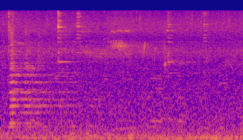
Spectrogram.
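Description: A brief car horn toot right at the start, then a low, steady street background rumble.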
